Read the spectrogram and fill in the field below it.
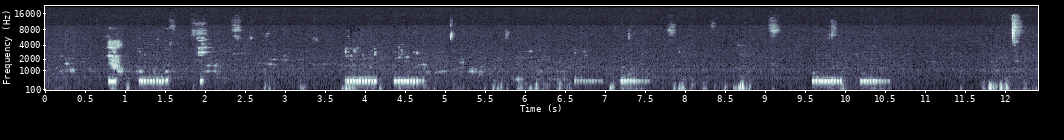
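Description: A telephone call to a teacher during a quiz show game rings out as repeated paired tonal pulses, clear and close, separated by gaps and soft clicks.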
